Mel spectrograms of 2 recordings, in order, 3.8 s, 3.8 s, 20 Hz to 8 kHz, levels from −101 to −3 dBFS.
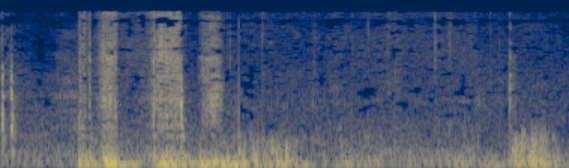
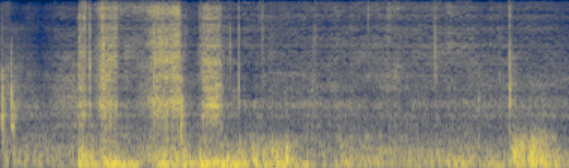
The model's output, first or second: second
